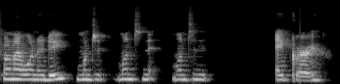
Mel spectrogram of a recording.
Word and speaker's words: Montenegro: Montenegro probably would be how I would say it, but some people say egro. I think Americans say E, and then everyone else says eh.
